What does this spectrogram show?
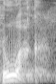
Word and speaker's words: ruach: Kata dalam bahasa Ibraninya adalah ruach. Ruach? Ya, benar. Tenggorokan kita harus benar-benar bersih di akhir pengucapan.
